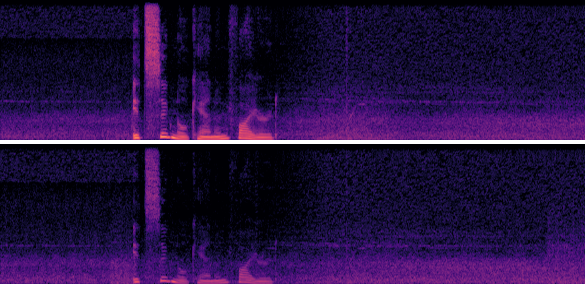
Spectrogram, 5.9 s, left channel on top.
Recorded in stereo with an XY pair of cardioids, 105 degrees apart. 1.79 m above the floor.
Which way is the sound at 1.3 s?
70° left.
